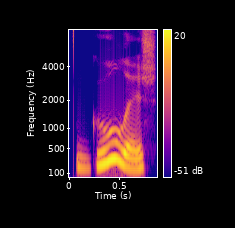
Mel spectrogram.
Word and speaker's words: ghoulish: And ghoulish starts with a hard g, not a j sound.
